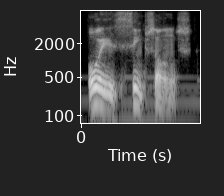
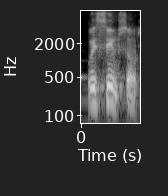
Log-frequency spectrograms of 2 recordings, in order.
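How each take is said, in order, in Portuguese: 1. O título é dito separadamente, sílaba por sílaba. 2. O título é dito de forma fluida, emendado. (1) "o título tem que ser mais silabado" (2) "Você não vai falar"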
